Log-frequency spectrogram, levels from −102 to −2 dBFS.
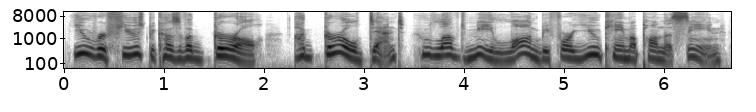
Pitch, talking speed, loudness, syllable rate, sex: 185 Hz, 160 wpm, -20 LUFS, 4.7 syllables/s, female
